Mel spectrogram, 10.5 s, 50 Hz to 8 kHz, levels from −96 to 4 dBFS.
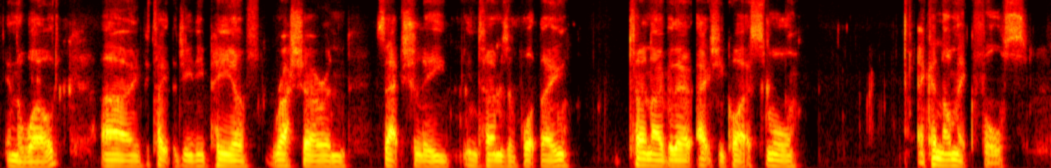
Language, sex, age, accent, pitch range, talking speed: English, male, 40-59, British, 95-110 Hz, 160 wpm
